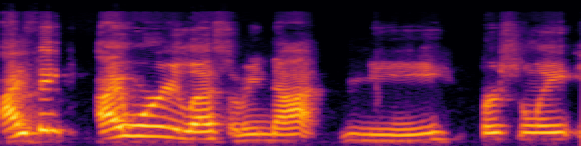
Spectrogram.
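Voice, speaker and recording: With lively intonation and a medium pitch, a woman talks at a moderate pace in a dry, close sound with no echo. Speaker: podcast co-host.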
